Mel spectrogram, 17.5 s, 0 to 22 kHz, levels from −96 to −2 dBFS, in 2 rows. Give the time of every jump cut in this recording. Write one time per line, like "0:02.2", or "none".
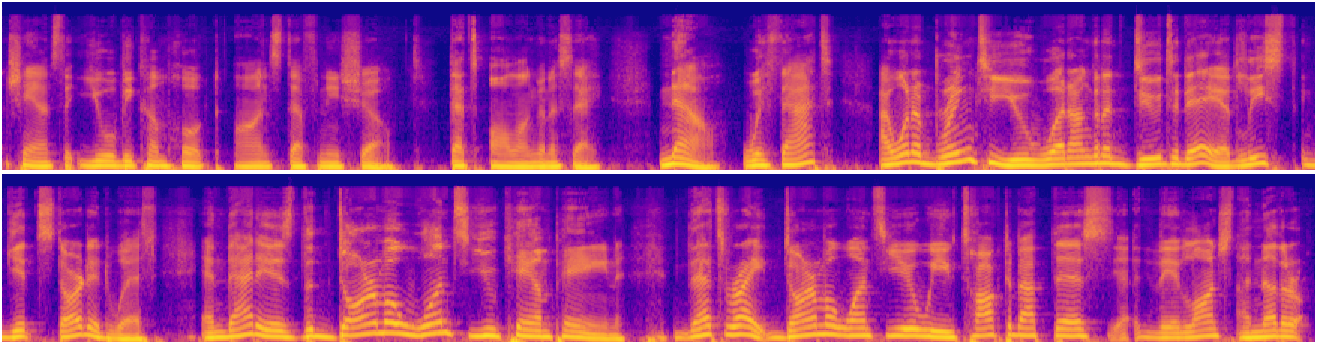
none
